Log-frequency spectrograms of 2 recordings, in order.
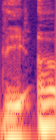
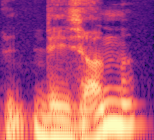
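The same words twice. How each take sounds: First: The s is not linked to the vowel. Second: A z sound links into the vowel. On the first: The speaker calls it wrong. "on ne peut pas dire des hommes" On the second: The speaker calls it right. "on peut dire des hommes"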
